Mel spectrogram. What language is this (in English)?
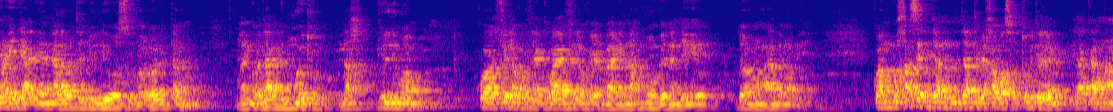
Indonesian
